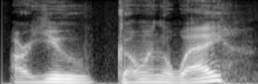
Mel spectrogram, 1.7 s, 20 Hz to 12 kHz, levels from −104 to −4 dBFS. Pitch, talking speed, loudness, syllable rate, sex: 125 Hz, 140 wpm, -15 LUFS, 4.6 syllables/s, male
